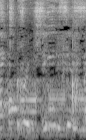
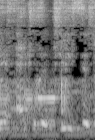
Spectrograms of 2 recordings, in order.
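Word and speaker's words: exegesis: it's called exra Jesus extra Jesus no I said EXT a Jesus man it's a Latin word don't be scared matter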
